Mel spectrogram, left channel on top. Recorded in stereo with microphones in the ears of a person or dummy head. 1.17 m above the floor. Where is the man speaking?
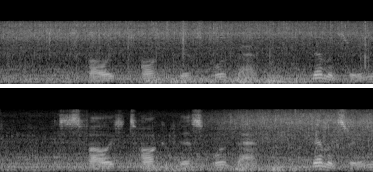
45° right (ahead or behind).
